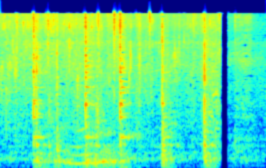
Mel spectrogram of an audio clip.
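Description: Dried red chillies frying for chutney, a steady sizzle under repeated scraping stir strokes of a spoon in the pan, close and fairly loud.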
